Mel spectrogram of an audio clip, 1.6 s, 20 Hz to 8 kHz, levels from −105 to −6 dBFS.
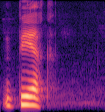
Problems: background sounds at intervals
